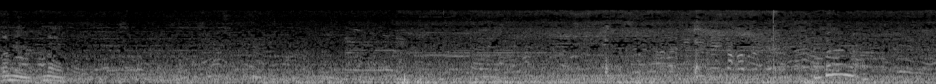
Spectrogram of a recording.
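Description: Children shout and chatter outdoors in the background.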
